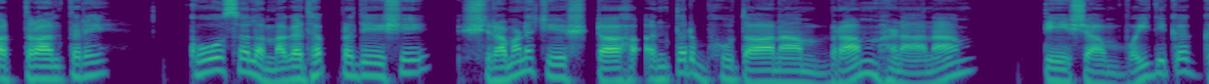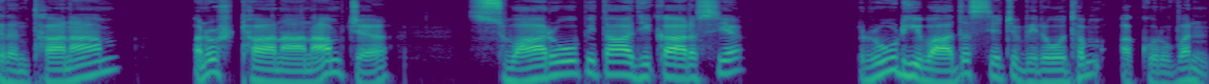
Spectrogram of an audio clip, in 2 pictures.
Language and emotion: Sanskrit, neutral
